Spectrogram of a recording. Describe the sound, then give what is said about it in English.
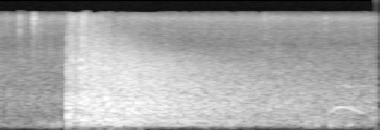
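A police controlled detonation of a suspicious package gives one sudden, loud boom, followed by a broad rumbling roar that slowly fades over about two seconds. “they were getting ready to perhaps take action to blow up the package.”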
